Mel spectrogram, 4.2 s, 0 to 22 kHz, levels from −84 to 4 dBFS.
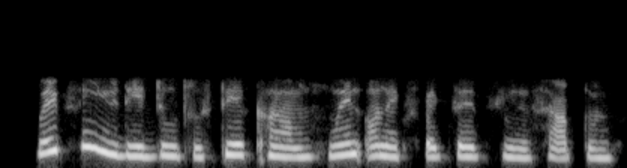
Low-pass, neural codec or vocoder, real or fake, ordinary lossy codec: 3.6 kHz; codec, 24 kHz, 6 kbps, HILCodec; fake; Opus, 24 kbps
